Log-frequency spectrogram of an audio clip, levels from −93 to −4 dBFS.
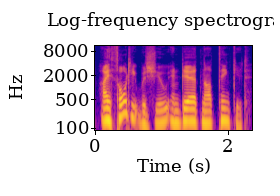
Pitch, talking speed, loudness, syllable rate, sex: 145 Hz, 255 wpm, -18 LUFS, 5.1 syllables/s, male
